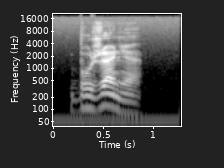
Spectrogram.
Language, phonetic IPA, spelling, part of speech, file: Polish, [buˈʒɛ̃ɲɛ], burzenie, noun, Pl-burzenie.ogg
